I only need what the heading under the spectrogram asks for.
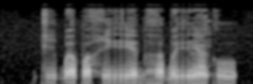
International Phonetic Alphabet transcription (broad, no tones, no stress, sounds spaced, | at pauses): k i ɓ ɐ p ʌ h i rʲ ɛ bʱ ɐ ɓ ə rʲ ã k u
